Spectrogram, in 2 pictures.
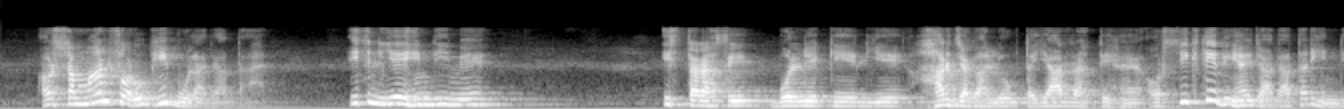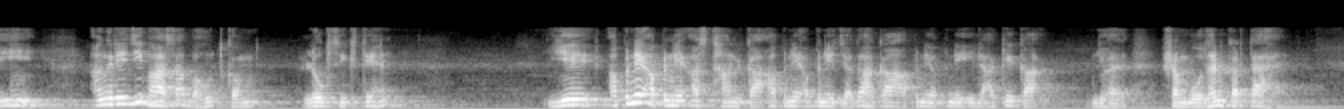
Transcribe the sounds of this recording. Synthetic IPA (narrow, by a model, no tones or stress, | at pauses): ɔːɾsəmːaːnswəɾuːpɦiboːla̰d͡ʒa̰ːt̪aɦɛ̥ː | ɪslieɦɪ̃nd̪imẽ | ɪst̪əɾəɦseboːlnekeliehəɾd͡ʒəɡəɦloːɡt̪əjːaːɾːəɦt̪eɦɛ̃ɔːɾsiːkʰt̪ebʱiɦɛ̃d͡ʒjaːd̪at̪əɾɦɪ̃nd̪iɦĩ | ə̃ŋɡɾeːd͡ʒibʱaːʃabəɦʊt̪kəm | loːɡsiːkʰt̪eɦɛ̃ː | jeɐpneəpneʔəst̪ʰaːnkaʔɐpneəpned͡ʒəɡəɦkaɐpneəpneɪlaːkeka | d͡ʒoːɦɛ | sə̃mboːd̪ʱənkəɾt̪aɦɛː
